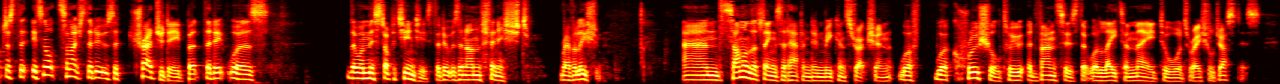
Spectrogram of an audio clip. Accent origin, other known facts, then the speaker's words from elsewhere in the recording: United Kingdom; especially perhaps as a British person, to study the American Civil War in much the way that I might have studied the English Civil War.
